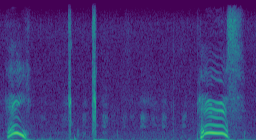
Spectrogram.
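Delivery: high call across the room. Real, not acted. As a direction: shout for Paris to come. Calling out to Paris.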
